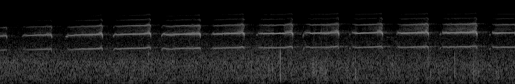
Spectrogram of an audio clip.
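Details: Orphaned young Merlin begging for food in Engerdal, Norway, on July 4, 2011, gives harsh, nasal, slightly rising notes about twice a second in a steady series; light background hiss.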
